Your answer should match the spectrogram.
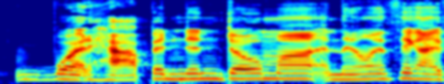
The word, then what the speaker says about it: Douma: Yeah, Douma near Douma.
